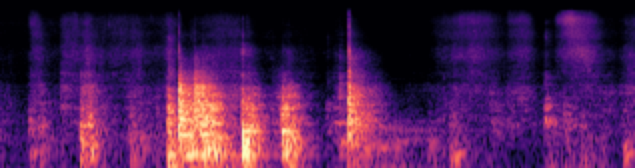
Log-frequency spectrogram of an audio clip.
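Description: A large sheet of three-quarter plywood being handled and laid down on a table saw: irregular knocks and wood scraping on the table, loudest about two seconds in, with a sharp click about three and a half seconds in.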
